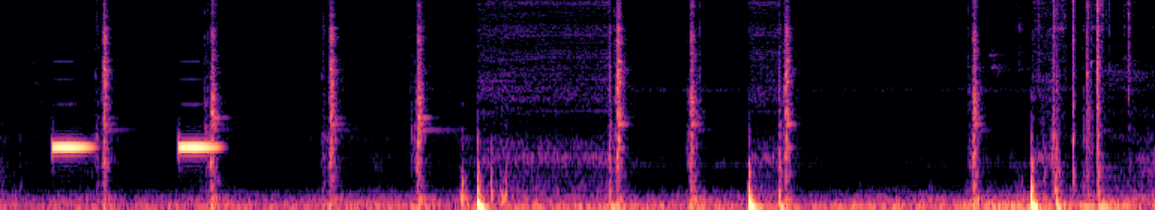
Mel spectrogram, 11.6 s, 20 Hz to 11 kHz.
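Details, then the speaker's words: Nissan 300ZX with the clutch pressed: two warning chimes, then single sharp clicks at each key turn with no cranking. The original starter isn't engaging the flywheel, apparently lacking power, and it was replaced with a new one. "mainly what the issue is is the starters not engaging on the flywheel and basically you're hearing that clicking sound as in it doesn't have enough juice to basically turn the flywheel"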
